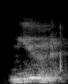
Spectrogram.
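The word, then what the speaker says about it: Muun: How do you pronounce that? Mun, Immune. Mune. There we go.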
